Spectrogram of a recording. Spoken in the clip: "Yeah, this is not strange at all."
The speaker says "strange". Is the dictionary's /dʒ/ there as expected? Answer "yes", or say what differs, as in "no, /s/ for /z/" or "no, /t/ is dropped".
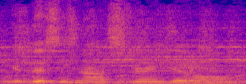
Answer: yes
